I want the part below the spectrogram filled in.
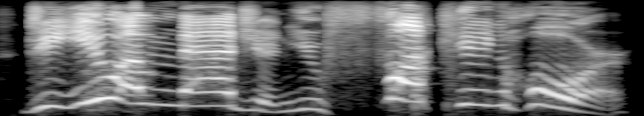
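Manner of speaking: real furious rant. Real, not acted. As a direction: shout it at the screen, furious. Ranting at hated character.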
